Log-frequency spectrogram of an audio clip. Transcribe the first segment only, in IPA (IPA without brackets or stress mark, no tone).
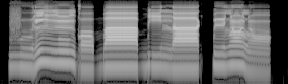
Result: v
